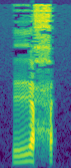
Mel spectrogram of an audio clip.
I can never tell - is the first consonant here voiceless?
yes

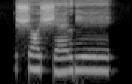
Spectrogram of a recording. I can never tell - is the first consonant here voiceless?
yes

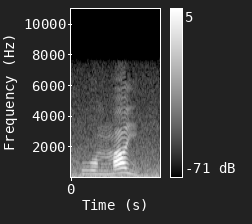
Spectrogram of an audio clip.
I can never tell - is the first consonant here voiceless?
no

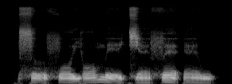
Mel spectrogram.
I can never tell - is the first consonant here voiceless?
yes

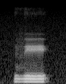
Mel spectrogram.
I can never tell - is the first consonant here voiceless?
no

